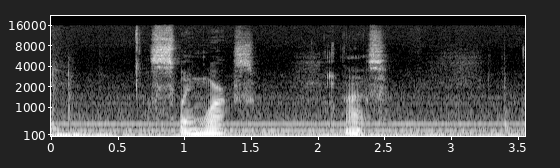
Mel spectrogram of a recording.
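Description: A young man speaks briefly and quietly into a close microphone.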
